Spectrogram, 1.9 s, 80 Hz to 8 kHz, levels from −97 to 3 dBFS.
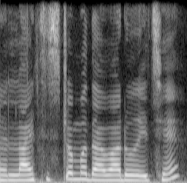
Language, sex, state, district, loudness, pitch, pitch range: Bengali, female, West Bengal, Alipurduar, -13 LUFS, 225 Hz, 225-250 Hz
